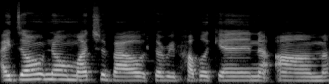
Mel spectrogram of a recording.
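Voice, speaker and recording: The recording is very clean with a silent background. A woman speaks at a fairly slow pace and medium pitch, her intonation monotone and flat. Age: 40s. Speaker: social worker and interviewer. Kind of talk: interview. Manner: halting.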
